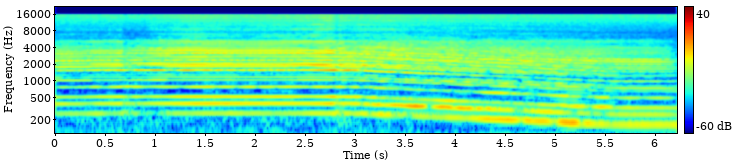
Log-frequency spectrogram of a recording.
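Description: Cello bowed in a sustained double stop, two notes a pure perfect fifth apart (a 3:2 ratio) sounding together. About halfway through, the fifth slides down in pitch to a lower position on the fingerboard and is held there.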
